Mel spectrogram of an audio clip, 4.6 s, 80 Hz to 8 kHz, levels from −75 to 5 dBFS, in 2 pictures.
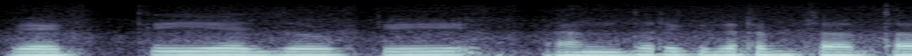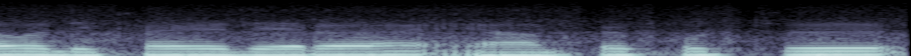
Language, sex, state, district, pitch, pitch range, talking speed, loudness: Hindi, male, Rajasthan, Bikaner, 130 Hz, 125-130 Hz, 210 wpm, -15 LUFS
